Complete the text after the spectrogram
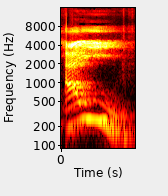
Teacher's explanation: Cara bacanya memasukkan suara nunah ke huruf di depan beserta dengan ini huruf ya. Berarti bukan lagi an ya, tapi ai masukkan ke ya tapi ditahan dengan dengung. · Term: idghamhunah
